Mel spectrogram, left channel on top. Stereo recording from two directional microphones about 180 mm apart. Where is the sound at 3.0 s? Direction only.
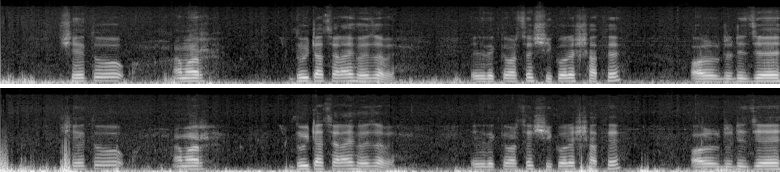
15° left (ahead or behind).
